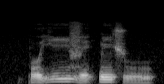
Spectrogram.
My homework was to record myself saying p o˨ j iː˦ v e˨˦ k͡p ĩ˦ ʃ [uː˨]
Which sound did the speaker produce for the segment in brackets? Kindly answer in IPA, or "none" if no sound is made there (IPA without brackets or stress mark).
uː˨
